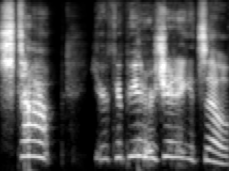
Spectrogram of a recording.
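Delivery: screaming, very high, very loud, alarmed. Streamer doing an impression of OBS warning them, in a screaming OBS voice. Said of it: "That is my impression of O B S when it's screaming at me".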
